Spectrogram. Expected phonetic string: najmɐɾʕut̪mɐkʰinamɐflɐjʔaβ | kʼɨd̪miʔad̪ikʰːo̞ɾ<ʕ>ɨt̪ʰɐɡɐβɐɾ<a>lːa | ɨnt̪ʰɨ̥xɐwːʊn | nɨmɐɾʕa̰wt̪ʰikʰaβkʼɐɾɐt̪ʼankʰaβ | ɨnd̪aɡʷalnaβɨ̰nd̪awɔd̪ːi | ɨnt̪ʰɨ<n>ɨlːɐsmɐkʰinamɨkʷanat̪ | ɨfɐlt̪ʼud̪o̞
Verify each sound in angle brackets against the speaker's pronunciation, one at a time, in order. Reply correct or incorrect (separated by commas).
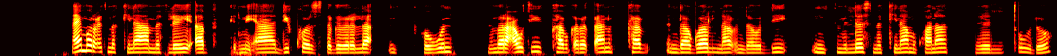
incorrect, incorrect, incorrect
